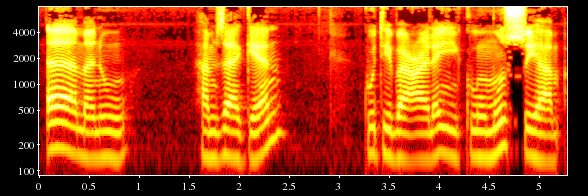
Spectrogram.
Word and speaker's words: صيام: And siyam, the letter sad, must be pronounced correctly. It's a bit different from the letter sin, right? It has kind of a whistling sound, but not completely whistling sound, okay?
